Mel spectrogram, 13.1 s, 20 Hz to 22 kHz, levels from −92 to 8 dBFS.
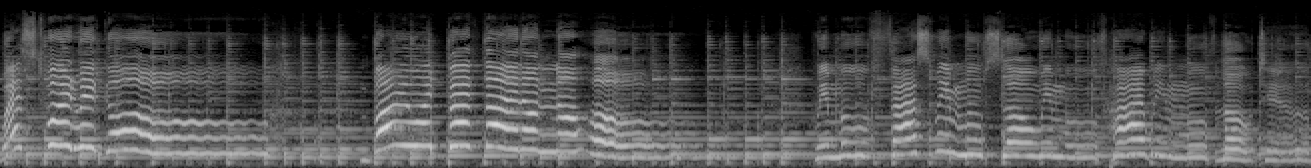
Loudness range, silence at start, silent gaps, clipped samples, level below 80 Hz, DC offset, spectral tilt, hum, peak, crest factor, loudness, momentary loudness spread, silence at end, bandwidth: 8 LU; 0 s; none; under 0.1%; -64 dBFS; under 0.1%; -3 dB/octave; none; -2 dBFS; 18 dB; -19 LUFS; 16 LU; 0 s; 15 kHz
